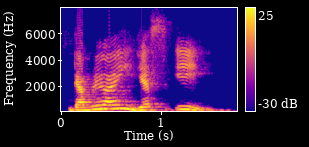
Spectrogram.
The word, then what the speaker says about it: wise: See here, W-I-S-E, but the pronunciation is z sound, not wise.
